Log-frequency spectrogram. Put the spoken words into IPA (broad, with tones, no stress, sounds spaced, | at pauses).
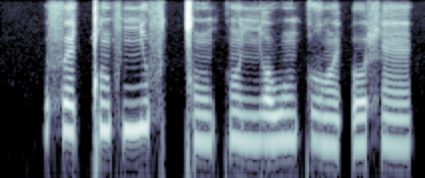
f ɛ˦ ǃ ũ˦ f ɲ ɯ˦ f ǀ ũ˨ k õ˦˨ ɲ ɔ˦ w ũ˦ k ʁʷ ẽ˨ ʔ o˦ ɬ ɛ̃˦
